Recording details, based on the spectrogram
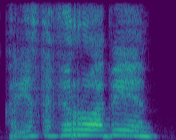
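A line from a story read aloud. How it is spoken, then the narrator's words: Whispered shout. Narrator (Russian): крикнул он шепотом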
